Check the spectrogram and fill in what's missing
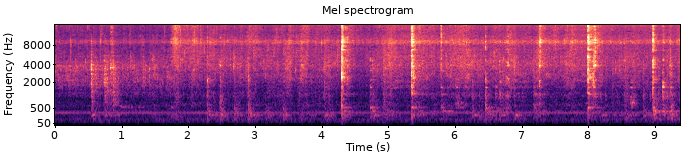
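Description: Prawns with cucumber and raw masala fry in a pan while being stirred, producing a continuous sizzle with intermittent clacks and scrapes of the spoon, close and moderately loud.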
